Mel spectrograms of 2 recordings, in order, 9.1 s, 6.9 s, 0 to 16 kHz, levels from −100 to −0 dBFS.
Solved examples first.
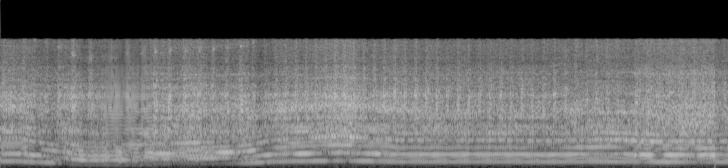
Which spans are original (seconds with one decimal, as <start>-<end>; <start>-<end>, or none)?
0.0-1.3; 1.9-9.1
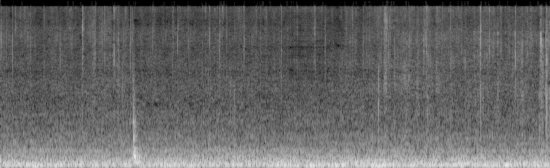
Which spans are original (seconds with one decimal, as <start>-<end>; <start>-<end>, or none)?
0.0-3.6; 4.1-6.9

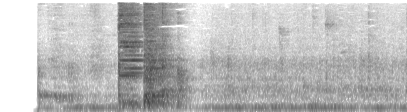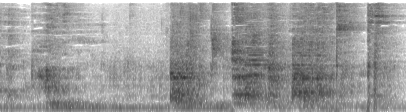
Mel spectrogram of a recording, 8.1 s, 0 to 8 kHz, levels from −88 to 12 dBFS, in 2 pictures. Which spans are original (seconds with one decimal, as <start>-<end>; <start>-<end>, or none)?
0.0-8.1

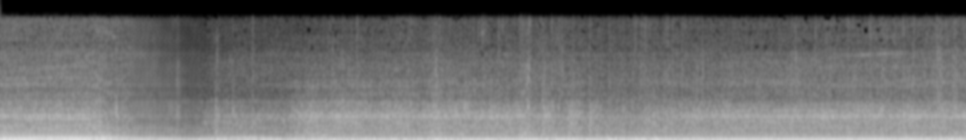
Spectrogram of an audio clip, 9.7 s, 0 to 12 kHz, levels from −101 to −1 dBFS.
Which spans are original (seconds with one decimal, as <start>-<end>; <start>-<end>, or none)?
0.0-1.3; 2.0-9.7

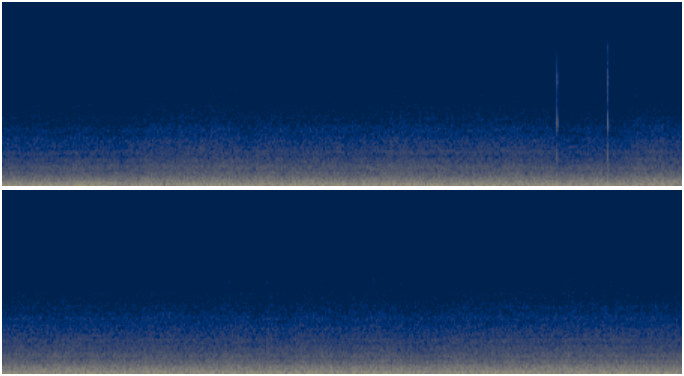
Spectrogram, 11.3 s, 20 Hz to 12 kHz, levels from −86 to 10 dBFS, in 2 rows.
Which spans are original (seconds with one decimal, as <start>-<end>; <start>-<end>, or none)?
0.0-5.7; 6.2-11.3

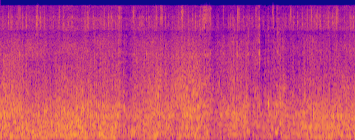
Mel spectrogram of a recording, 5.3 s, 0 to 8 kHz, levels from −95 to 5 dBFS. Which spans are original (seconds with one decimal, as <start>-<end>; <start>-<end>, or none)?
0.0-1.8; 2.3-3.1

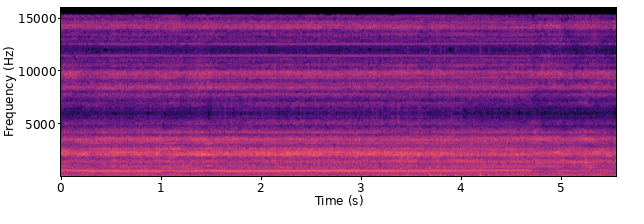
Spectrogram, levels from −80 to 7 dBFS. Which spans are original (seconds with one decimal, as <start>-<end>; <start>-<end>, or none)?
0.4-1.0; 1.5-4.7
